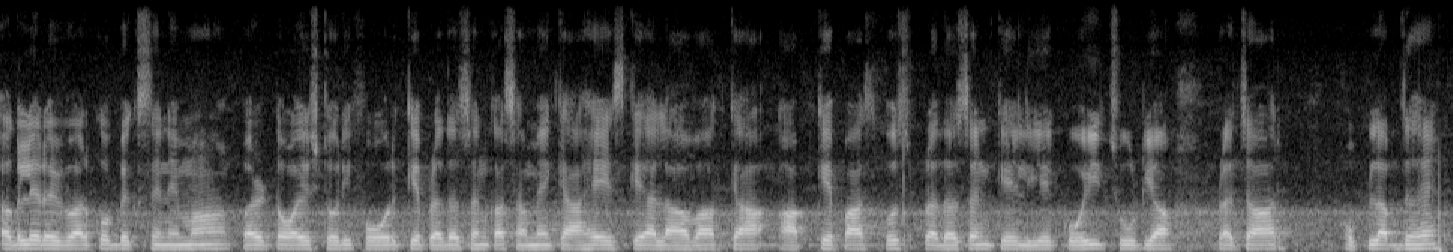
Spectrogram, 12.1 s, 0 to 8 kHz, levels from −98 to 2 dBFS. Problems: none marked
